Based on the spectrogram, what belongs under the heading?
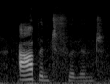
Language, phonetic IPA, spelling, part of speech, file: German, [ˈaːbn̩tˌfʏlənt], abendfüllend, adjective, De-abendfüllend.ogg
- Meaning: all-night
